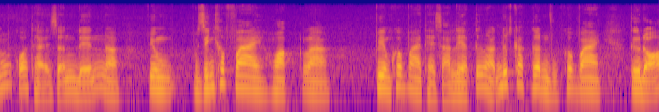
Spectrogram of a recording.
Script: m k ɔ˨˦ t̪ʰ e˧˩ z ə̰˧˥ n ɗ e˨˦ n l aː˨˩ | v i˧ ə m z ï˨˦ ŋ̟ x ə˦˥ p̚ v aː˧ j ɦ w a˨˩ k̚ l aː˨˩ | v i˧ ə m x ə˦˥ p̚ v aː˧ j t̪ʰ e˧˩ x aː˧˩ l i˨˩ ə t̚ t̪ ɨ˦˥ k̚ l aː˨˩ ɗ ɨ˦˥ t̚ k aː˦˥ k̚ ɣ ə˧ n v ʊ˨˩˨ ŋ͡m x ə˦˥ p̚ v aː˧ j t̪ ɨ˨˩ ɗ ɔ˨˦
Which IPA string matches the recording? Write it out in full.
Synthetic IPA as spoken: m k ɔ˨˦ t̪ʰ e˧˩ z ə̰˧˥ n ɗ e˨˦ n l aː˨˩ | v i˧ ə m z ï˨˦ ŋ̟ x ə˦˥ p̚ v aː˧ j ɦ w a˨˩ k̚ l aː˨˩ | v i˧ ə m x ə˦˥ p̚ v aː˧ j t̪ʰ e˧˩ s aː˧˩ l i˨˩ ə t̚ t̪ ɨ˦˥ k̚ l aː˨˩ ɗ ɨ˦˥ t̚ k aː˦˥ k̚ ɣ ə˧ n v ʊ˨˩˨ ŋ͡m x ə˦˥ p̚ v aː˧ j t̪ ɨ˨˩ ɗ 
